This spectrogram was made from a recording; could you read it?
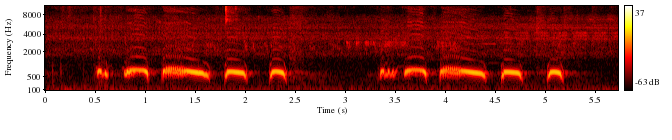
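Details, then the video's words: Spotted dove coo used to lure other doves: two matching phrases, each with short introductory notes, a drawn-out descending coo and two clipped arched notes, about three seconds apart. "Tiếng Cu Gáy Giọng hay GỌI +THÚC Dục BỔI Kích Bổi Nhanh Nổi"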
